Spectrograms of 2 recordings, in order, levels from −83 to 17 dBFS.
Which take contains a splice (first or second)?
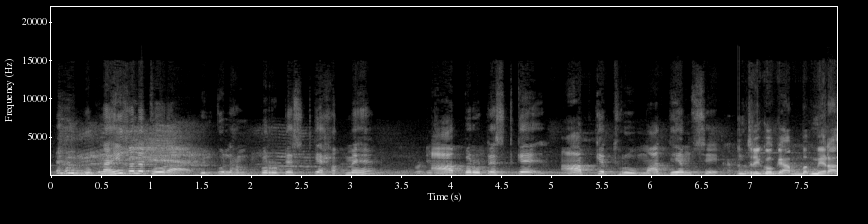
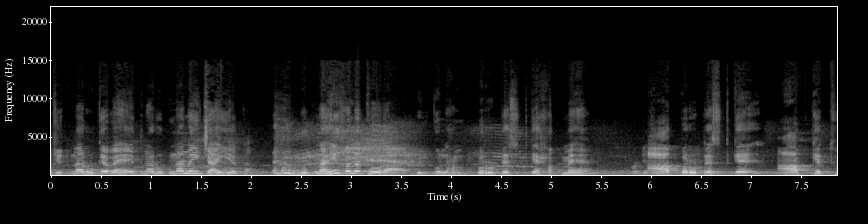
first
